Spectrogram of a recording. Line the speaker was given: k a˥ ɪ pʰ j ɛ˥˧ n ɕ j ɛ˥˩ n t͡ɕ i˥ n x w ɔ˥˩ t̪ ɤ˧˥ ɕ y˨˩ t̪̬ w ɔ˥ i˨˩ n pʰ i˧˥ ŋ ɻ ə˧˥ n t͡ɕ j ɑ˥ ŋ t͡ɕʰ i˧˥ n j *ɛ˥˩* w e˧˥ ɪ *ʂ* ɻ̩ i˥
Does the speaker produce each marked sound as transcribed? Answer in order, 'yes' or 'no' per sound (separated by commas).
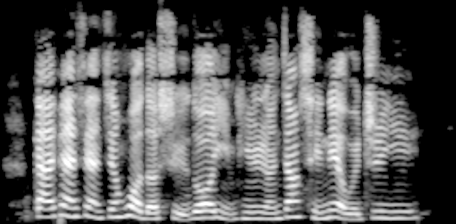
yes, no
